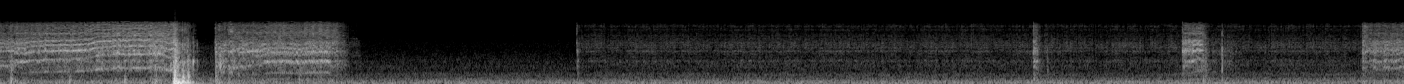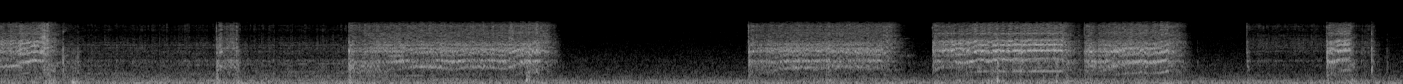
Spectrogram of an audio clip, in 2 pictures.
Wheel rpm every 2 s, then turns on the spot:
160, 100, 10, 30, 30, 40, 70, 70, 70, 120, 50, 120, 120, 40.
10-12 14-16 26-28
